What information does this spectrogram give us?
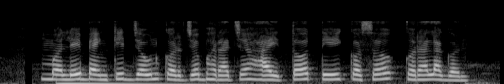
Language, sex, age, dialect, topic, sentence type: Marathi, female, 18-24, Varhadi, banking, question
